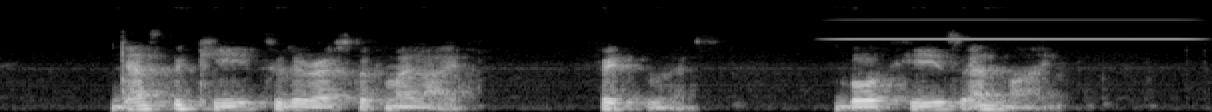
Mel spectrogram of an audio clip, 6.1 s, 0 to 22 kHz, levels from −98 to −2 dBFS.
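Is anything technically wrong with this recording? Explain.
Yes. From 4.07 s to the end of this speech clip, a feedback whistle sits behind the voice. It is a thin, steady tone at 5.2 kHz. It stays about 15 dB below the speech and swells and fades slowly in level. The likely cause is a loudspeaker feeding back into the microphone. The loop hovers right at the edge of feedback. One high frequency keeps ringing, but it never grows into a howl.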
